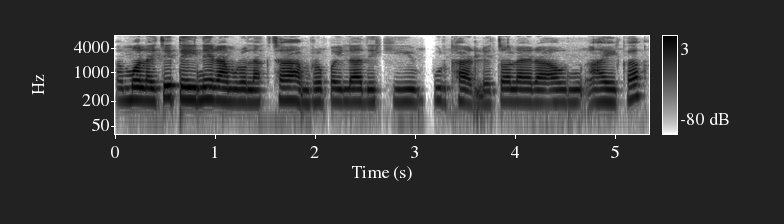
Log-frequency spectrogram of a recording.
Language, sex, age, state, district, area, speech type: Nepali, female, 30-45, West Bengal, Jalpaiguri, urban, spontaneous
